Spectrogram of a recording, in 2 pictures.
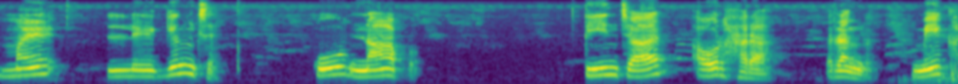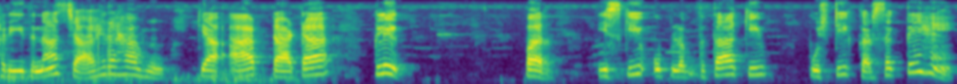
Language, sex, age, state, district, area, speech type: Hindi, female, 60+, Uttar Pradesh, Sitapur, rural, read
